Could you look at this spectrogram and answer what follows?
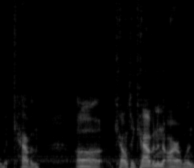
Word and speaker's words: Cavan: But Cavan, County Cavan in Ireland.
